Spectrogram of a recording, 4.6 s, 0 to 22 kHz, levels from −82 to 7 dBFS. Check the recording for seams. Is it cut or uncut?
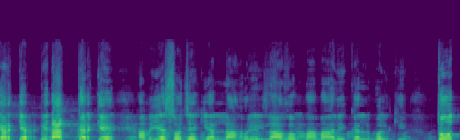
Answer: cut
